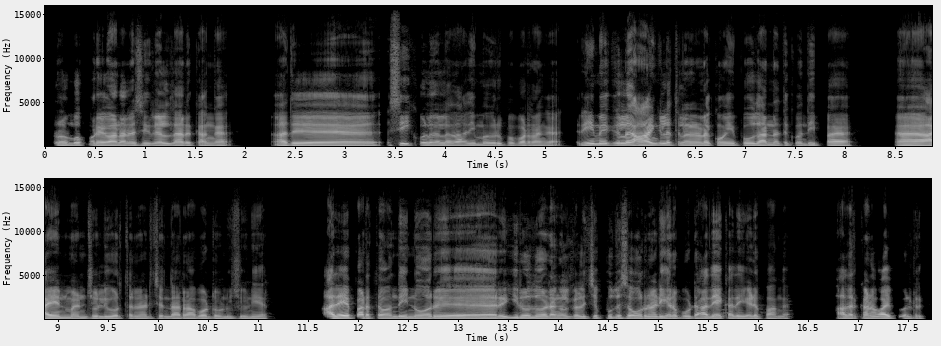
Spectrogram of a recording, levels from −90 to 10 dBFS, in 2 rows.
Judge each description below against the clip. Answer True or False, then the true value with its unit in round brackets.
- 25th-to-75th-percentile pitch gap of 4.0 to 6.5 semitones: False (3.6 semitones)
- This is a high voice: False (130 Hz)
